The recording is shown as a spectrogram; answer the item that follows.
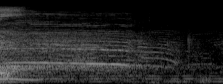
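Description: The end of a loud shouted line of preaching trails off with the hall's echo in the first half second, leaving soft sustained background music notes held steadily and fading lower.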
